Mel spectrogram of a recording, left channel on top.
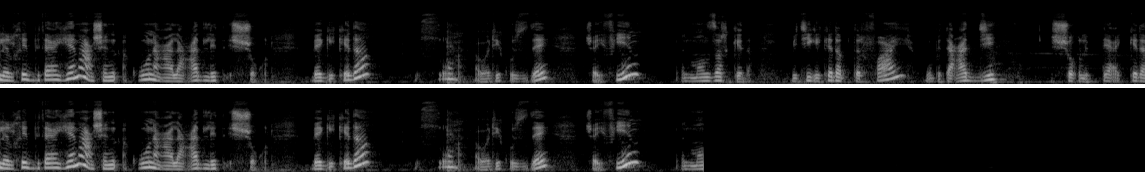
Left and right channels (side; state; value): right; drops out; at 7.1 s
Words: الخيط بتاعي هنا عشان اكون على عدلة الشغل. باجي كده، بصوا هوريكم ازاي. شايفين المنظر كده؟ بتيجي كده بترفعي وبتعدي الشغل بتاعك كده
